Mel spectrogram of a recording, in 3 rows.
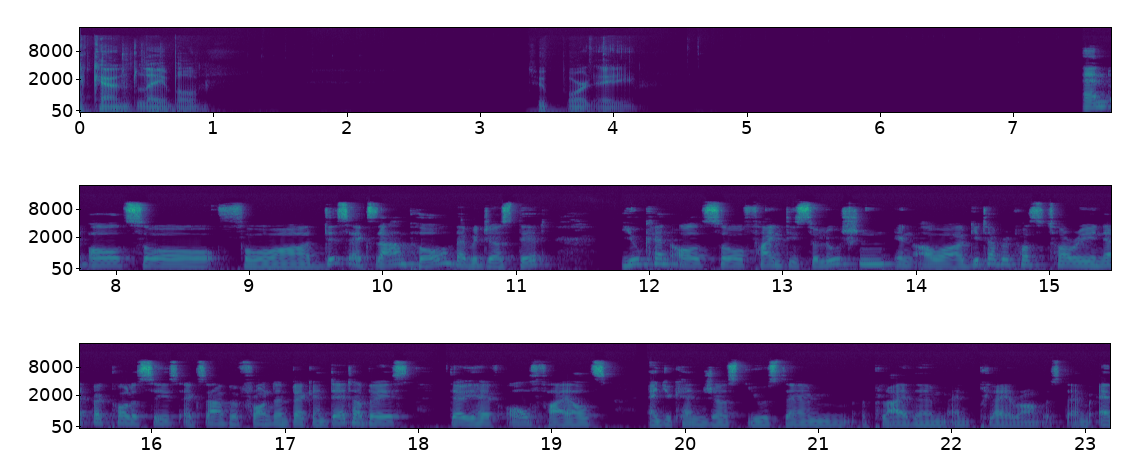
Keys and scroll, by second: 0.0-1.7 typing.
